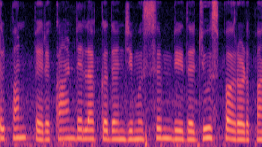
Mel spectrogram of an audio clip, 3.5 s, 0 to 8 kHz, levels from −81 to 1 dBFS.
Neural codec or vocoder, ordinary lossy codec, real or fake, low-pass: none; none; real; none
